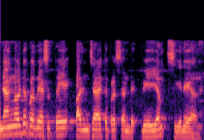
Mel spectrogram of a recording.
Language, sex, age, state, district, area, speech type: Malayalam, male, 60+, Kerala, Malappuram, rural, spontaneous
